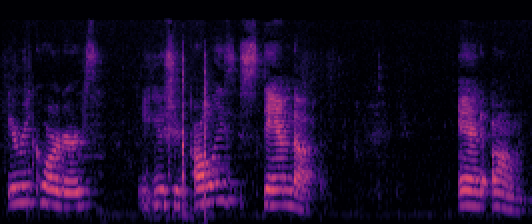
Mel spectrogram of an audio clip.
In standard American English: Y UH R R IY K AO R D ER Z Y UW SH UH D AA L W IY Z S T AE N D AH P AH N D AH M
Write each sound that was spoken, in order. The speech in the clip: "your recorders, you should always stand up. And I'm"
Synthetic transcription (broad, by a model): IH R R IY K AO R D ER Z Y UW SH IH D AA L W IY Z S T AE N D AH P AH N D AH M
